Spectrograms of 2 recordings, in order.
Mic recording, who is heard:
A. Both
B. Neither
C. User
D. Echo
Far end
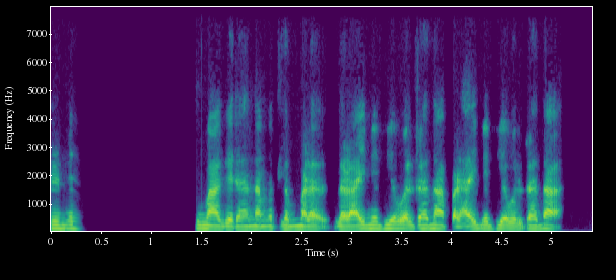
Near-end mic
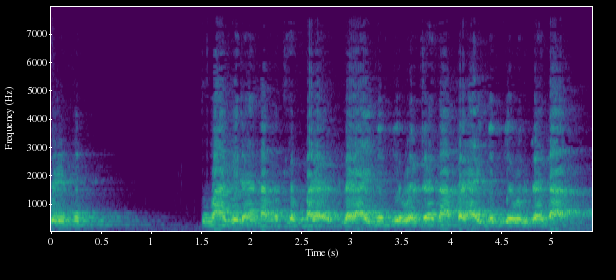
D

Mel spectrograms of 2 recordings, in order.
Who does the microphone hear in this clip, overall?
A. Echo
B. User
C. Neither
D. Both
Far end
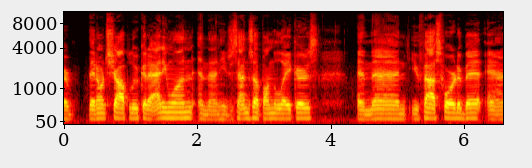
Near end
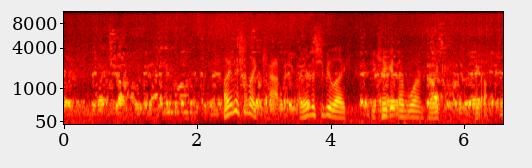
D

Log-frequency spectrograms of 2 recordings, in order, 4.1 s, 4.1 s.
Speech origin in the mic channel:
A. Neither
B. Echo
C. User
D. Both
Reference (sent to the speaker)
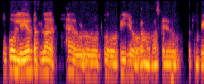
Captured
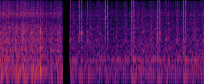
A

